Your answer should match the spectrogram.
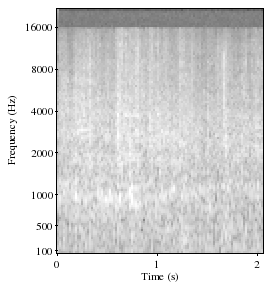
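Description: Faint, steady background noise with no distinct event: low-level ambience from the broadcast feed.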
